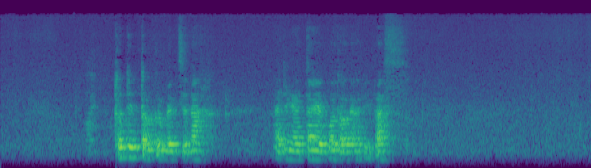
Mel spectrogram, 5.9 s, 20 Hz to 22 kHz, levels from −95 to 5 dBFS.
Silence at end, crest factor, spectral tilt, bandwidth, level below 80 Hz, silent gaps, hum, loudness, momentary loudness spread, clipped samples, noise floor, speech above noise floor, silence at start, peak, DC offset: 0.15 s; 20 dB; -4 dB/octave; 16.5 kHz; under -90 dBFS; none; none; -23 LUFS; 25 LU; under 0.1%; -48 dBFS; 25 dB; 0.35 s; -6 dBFS; under 0.1%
